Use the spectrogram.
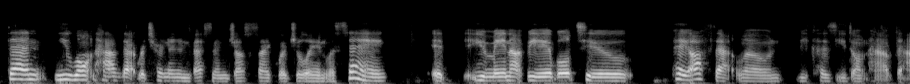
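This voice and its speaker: A woman's voice: low-pitched, creaky, no echo. A woman working as a college advisor, explaining and answering questions on a conference call. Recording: dull lo-fi conference call line.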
